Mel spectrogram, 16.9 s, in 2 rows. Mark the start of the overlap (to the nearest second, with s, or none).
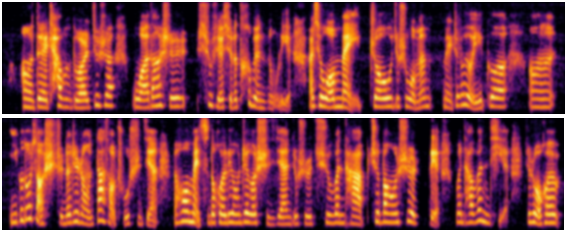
none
